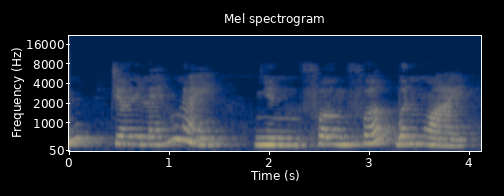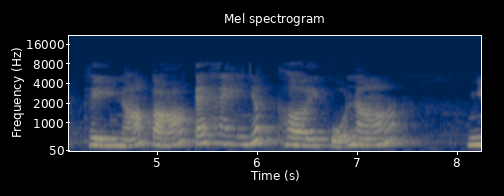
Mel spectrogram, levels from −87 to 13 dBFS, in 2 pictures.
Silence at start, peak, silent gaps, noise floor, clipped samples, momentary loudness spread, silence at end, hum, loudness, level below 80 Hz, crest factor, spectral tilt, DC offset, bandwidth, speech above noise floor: 0 s; -10 dBFS; none; -56 dBFS; under 0.1%; 8 LU; 0 s; none; -27 LUFS; -74 dBFS; 16 dB; -6 dB/octave; under 0.1%; 8.4 kHz; 30 dB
